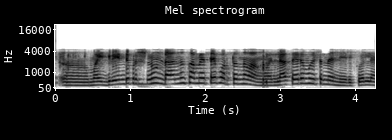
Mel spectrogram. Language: Malayalam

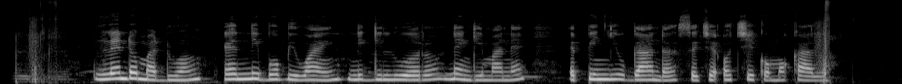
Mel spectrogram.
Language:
Luo (Kenya and Tanzania)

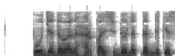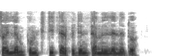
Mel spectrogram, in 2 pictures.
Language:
Uyghur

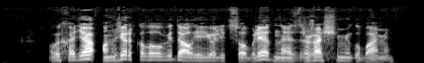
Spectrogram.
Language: Russian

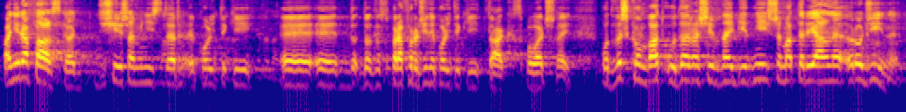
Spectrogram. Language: Polish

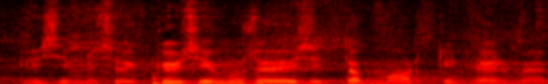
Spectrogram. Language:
Estonian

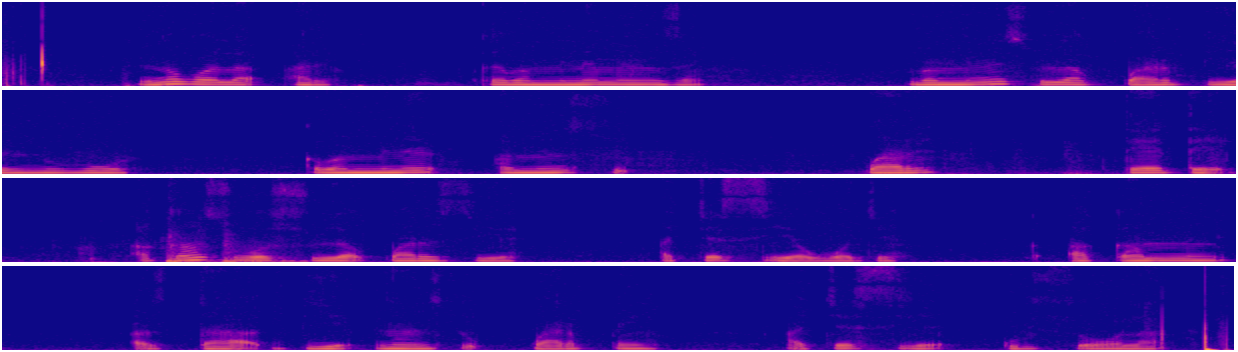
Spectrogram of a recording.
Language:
Southern Dagaare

